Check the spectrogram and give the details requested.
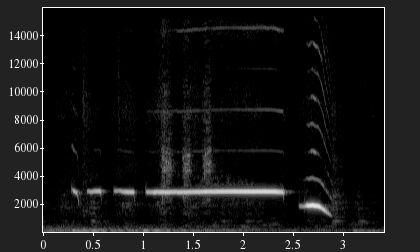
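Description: Common iora: a few short whistled notes lead into a long, steady, high whistle held over a second, then a brief downslurred note. A faint low hum underneath.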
